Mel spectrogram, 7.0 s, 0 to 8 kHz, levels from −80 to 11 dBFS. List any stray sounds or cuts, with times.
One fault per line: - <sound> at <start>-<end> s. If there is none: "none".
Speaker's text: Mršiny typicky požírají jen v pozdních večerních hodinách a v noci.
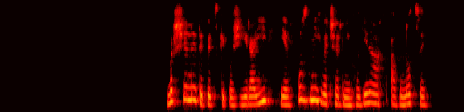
none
